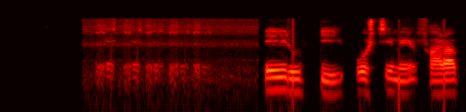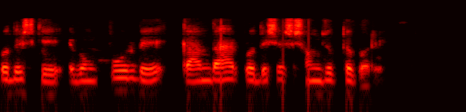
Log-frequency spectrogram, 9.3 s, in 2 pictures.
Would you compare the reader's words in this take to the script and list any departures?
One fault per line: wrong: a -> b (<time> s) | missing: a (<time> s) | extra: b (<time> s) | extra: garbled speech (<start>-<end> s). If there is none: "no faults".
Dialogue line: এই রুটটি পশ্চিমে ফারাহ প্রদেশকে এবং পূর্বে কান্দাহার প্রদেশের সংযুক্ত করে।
no faults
